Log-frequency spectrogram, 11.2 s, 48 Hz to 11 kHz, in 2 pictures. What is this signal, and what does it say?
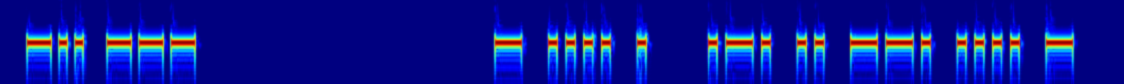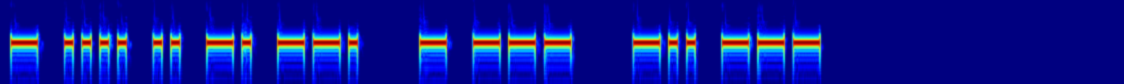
Morse code, heard as a keyed tone, about 29 wpm, 700 Hz. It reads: DO THE RIGHT THING TO DO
